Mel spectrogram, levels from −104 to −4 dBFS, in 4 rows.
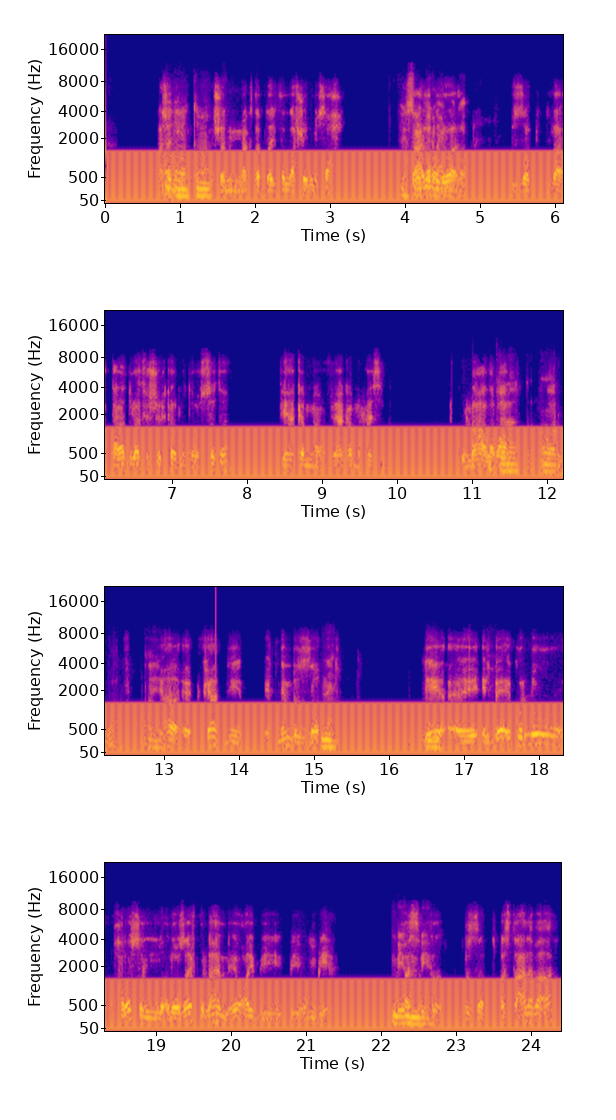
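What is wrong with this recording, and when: buzz 60 Hz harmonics 22 -28 dBFS
13.68 pop -11 dBFS

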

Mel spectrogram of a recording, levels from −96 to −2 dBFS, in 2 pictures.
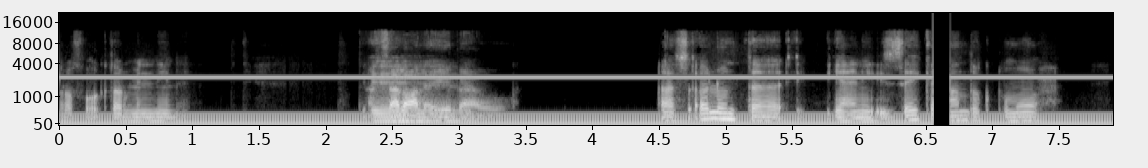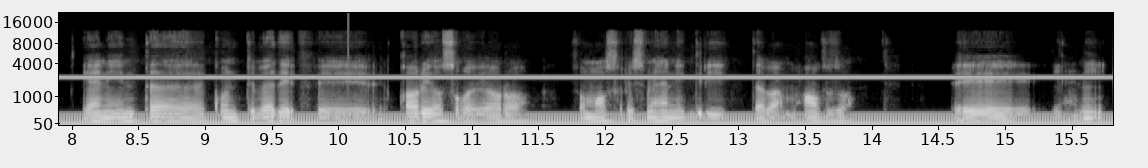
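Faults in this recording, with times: hum 50 Hz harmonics 6 -29 dBFS
tone 2400 Hz -29 dBFS
6.55–6.68 gap 0.131 s
10.07 pop -12 dBFS

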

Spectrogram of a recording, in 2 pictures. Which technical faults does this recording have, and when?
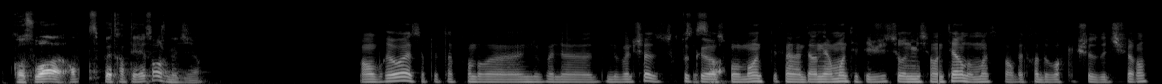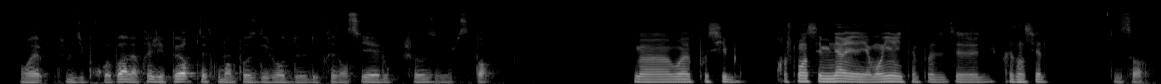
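0.79–0.9 gap 0.105 s
5.67 pop -24 dBFS
9.38–9.4 gap 16 ms

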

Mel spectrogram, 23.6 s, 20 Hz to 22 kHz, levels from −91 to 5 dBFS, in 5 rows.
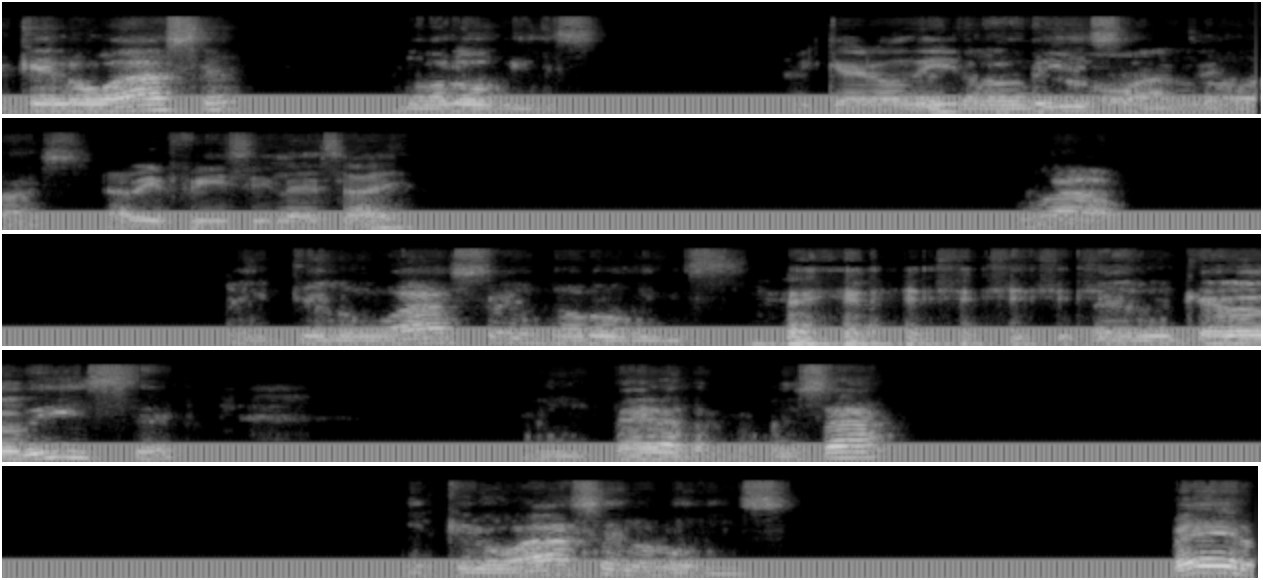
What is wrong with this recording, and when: buzz 50 Hz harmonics 13 -32 dBFS
4.71–4.73 gap 21 ms

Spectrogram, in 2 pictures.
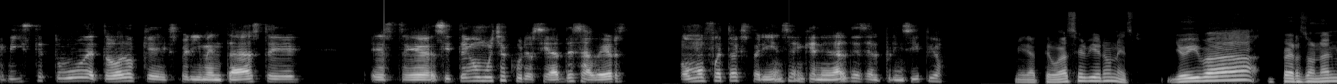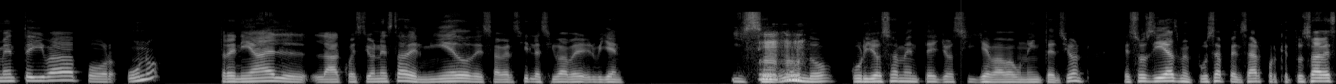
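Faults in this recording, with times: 3.84 pop -9 dBFS
7.89 pop -20 dBFS
22.98 pop -19 dBFS

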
